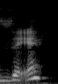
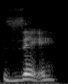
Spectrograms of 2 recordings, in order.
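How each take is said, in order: First: The vowel's pitch rises from low to high. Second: The vowel is said on a low pitch. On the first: "There's a rising tone" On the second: "you have a low tone"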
